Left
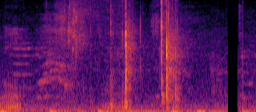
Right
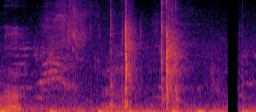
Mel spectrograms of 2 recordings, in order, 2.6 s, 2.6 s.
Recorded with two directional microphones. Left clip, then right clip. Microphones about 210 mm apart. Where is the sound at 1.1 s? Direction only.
25° right (ahead or behind).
